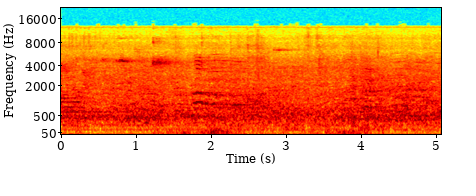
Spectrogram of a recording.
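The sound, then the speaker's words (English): A basketball is dribbled at the free throw line during a women's basketball game: a few soft, low thuds sit under steady crowd noise before the shot. “Dribbles at the line, puts the next one up, good as well. Again, very repeatable motion there by Maddie Wiley. Just dribble, dribble, shoot.”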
